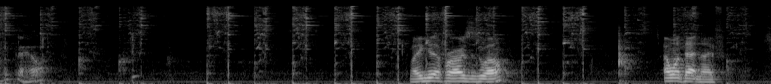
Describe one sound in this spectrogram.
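A knife taps and clicks on a cutting board.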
